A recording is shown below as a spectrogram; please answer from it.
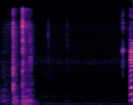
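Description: Two quick knocks of a hard plastic ink pad case being set down on the craft desk, then near quiet with one faint tick.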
